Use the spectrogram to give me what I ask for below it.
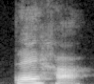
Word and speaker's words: Terra: exactly the way you write it but we pronounce it like Teja but it's the same word written is the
